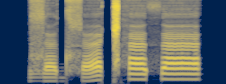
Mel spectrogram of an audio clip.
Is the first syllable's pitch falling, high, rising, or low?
low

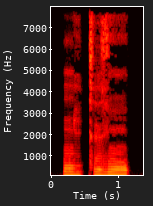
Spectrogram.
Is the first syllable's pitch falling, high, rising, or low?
high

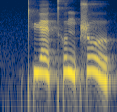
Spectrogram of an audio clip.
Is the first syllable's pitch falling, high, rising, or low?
falling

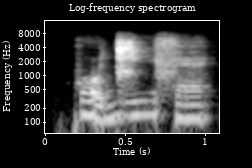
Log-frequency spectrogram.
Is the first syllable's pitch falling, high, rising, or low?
falling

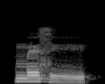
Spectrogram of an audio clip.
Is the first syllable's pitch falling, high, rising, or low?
high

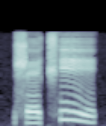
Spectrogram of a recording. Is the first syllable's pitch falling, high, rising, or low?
low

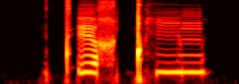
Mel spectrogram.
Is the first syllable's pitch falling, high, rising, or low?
falling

